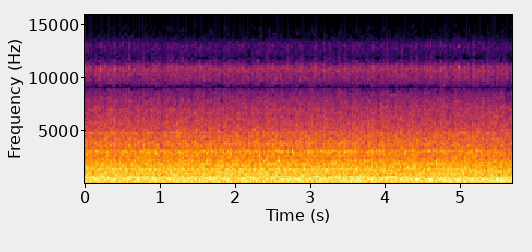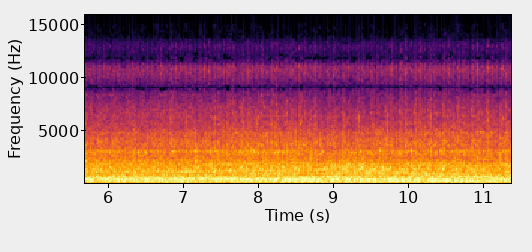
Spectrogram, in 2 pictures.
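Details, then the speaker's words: Diesel truck engine (Mack/Freightliner) refired in the shop with the valve cover off after a slight knock traced to fuel. Loud, even clatter at steady idle with no standout knock; running healthy. "I was a little late getting in here with the camera. Got the valve cover off, and it lives again."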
